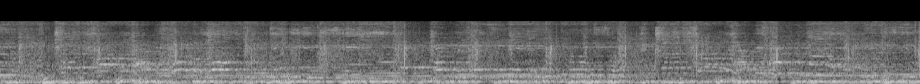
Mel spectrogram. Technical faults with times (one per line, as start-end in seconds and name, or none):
0.00-9.20 aliasing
